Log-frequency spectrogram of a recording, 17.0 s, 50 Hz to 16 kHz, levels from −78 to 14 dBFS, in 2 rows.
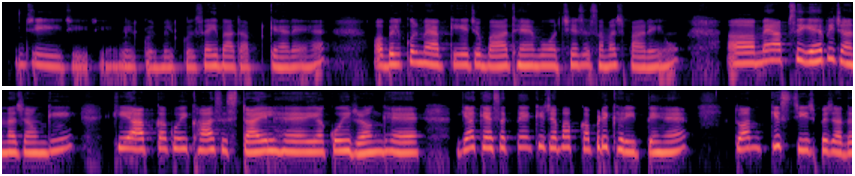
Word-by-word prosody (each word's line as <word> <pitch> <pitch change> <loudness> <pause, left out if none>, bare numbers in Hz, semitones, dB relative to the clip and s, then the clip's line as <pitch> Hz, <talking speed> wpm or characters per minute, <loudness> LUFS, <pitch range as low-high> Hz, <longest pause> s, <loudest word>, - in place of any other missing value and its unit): जी, 220 -3 -6
जी, 195 +1 -11
जी, 195 0 -14
बिल्कुल, 195 0 -8
बिल्कुल 190 +1 -7
सही 205 +2 -2
बात 195 -1 -4
आप 185 -1 -9
कह 185 -2 -1
रहे 195 - -4
हैं। 220 +10 -6 0.5
अ, - - +1
बिल्कुल 230 +5 0
मैं 245 -2 +1
आपकी 220 +1 -5
ये 225 - +1
जो 220 +1 -2
बात 200 +1 -1
है, 210 -1 +2
वो 210 0 -1
अच्छे 205 +3 -4
से 220 +1 -5
समझ 210 +1 -3
पा 195 -2 -3
रही 185 +1 -1
हूँ। 210 +7 -4 0.5
अ, 250 +1 +2
मैं 280 +3 +1
आपसे 300 +1 +1
यह 270 +1 +6
भी 330 +2 -1
जानना 235 -5 +3
चाहूँगी 225 +3 +1 0.5
कि 305 -1 +1
आपका 285 +1 -1
कोई 290 0 +1
खास 270 +1 +2
स्टाइल 240 +2 +5
है 235 -1 +3
या 235 0 +3
कोई 255 0 +5
रंग 225 +3 +3
है 225 -2 +3 0.5
या 300 +2 +4
कह 310 -1 +5
सकते 310 +1 -4
हैं 315 -1 -3
कि 335 +1 -1
जब 310 0 0
आप 320 0 -2
कपड़े 320 +4 +1
खरीदते 235 -5 +1
हैं, 235 +6 +2 0.5
तो 285 - +2
आप 305 +1 -1
किस 350 0 +2
चीज़ 260 -3 0
पे 260 - +3
ज़्यादा 225 -2 0
230 Hz, 210 wpm, -22 LUFS, 210-275 Hz, 0.5 s, यह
